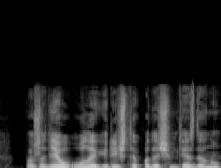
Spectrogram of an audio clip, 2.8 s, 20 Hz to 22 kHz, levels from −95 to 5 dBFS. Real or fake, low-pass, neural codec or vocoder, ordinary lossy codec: real; 10.8 kHz; none; AAC, 48 kbps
